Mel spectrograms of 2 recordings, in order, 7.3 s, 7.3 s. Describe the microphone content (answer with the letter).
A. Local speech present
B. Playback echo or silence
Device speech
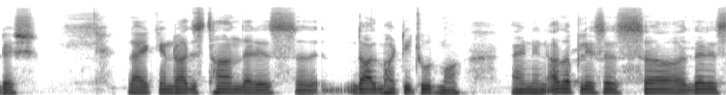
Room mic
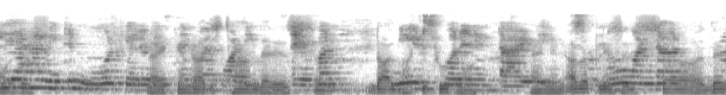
A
